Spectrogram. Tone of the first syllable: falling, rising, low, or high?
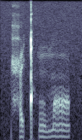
low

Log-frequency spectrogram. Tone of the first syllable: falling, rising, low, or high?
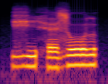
low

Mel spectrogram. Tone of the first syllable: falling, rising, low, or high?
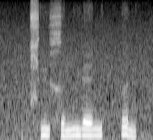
rising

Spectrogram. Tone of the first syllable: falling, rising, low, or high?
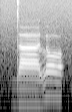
low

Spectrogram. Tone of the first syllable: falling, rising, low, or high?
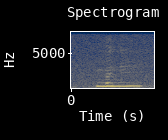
low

